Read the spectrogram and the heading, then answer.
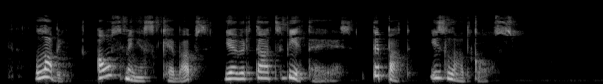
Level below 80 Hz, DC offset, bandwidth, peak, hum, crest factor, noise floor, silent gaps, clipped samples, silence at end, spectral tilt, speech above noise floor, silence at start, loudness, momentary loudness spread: -76 dBFS; under 0.1%; 11 kHz; -6 dBFS; none; 20 dB; -73 dBFS; none; under 0.1%; 0.9 s; -4 dB/octave; 48 dB; 0.35 s; -25 LUFS; 14 LU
